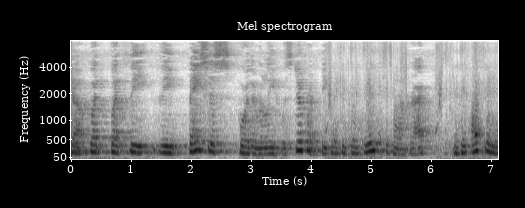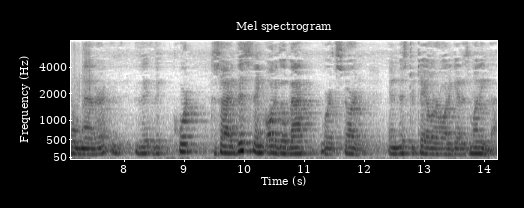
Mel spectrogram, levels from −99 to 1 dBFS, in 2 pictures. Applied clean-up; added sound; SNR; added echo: neural separator model SepFormer DNS4.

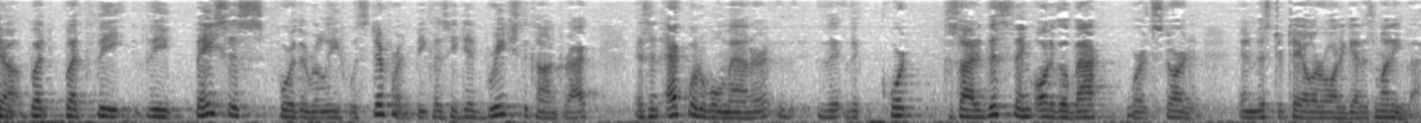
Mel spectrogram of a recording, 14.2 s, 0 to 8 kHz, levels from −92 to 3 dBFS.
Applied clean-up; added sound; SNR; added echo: none; none; none; none.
